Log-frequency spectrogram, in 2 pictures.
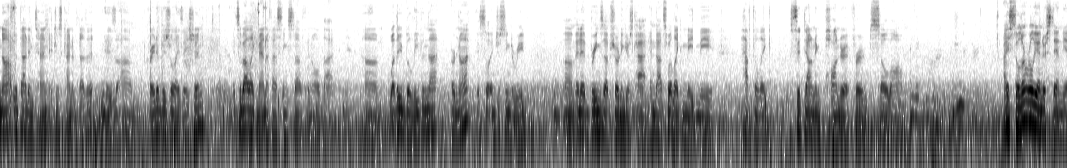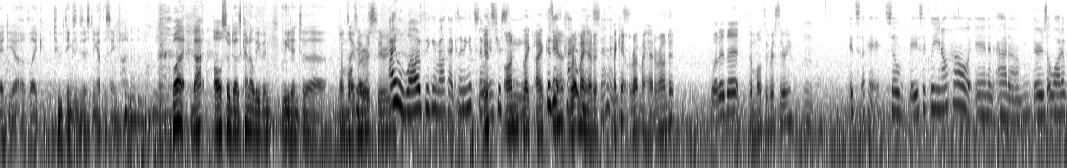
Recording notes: recording episode 7 on the top of a cliff by the beach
